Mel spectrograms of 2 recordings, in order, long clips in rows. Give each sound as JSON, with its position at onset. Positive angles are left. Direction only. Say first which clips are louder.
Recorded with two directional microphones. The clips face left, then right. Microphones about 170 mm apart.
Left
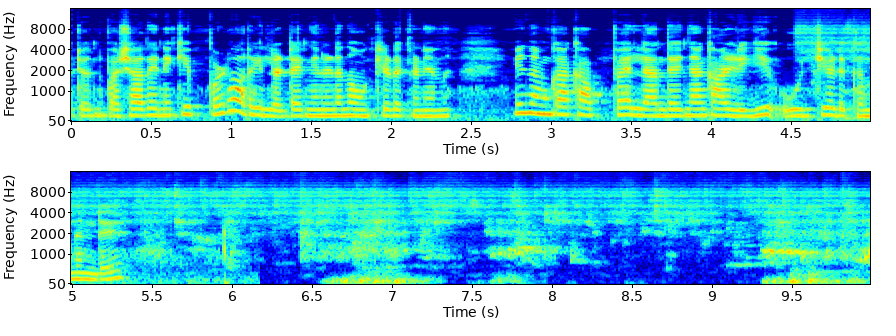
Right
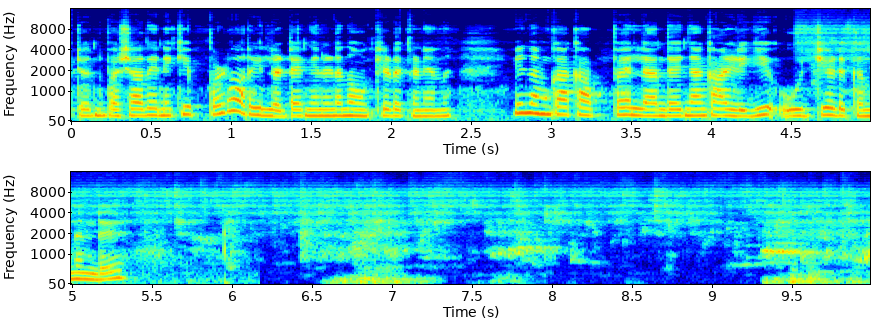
{"t": 0.0, "sound": "speech", "louder": "right 6 dB", "side_deg": -40}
